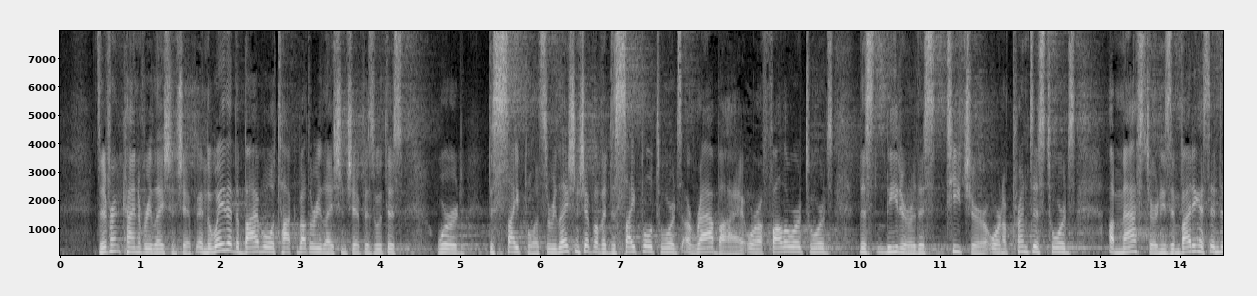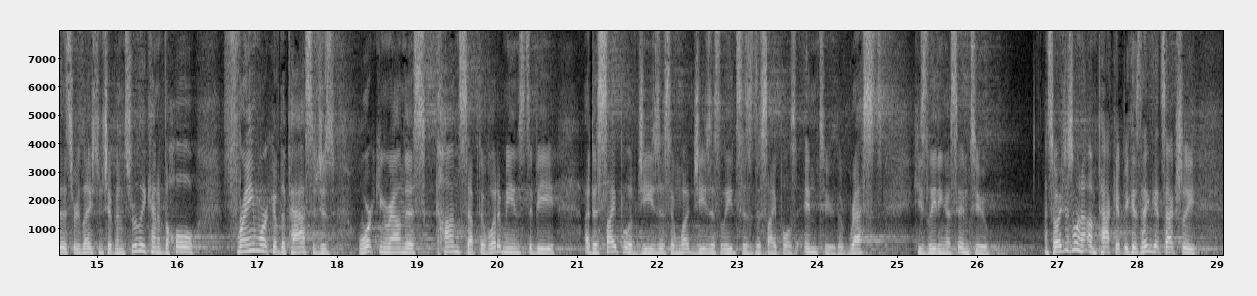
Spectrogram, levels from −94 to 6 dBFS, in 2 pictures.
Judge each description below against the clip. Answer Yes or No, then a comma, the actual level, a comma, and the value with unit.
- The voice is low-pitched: No, medium, 155 Hz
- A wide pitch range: No, average, 3.2 semitones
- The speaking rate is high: Yes, fast, 210 wpm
